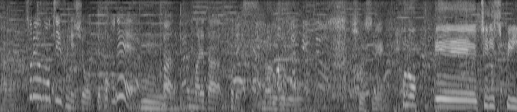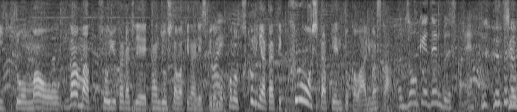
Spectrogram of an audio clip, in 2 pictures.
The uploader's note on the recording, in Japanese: 今回は全編、野外収録特集でお送りいたします！3月22日に長野県の下條村で行われた地域活性イベント「ローカルヒーロー大激突！」。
